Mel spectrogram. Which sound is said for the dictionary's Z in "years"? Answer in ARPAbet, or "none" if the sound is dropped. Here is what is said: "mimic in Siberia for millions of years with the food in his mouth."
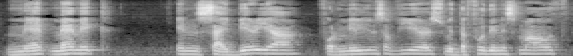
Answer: S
